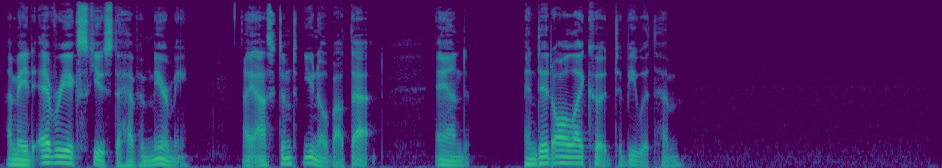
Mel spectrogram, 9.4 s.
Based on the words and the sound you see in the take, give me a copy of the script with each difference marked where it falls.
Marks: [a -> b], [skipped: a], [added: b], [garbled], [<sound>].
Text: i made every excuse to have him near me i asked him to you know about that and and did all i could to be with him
i made every excuse to have him near me i asked him to you know about that and and did all i could to be with him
